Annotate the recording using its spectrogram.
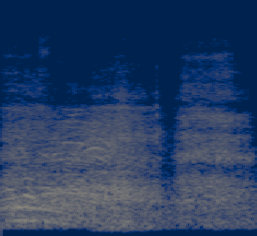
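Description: Faint voices and room sound in a large hall, with a few soft voice-like sounds in the first second and little else.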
